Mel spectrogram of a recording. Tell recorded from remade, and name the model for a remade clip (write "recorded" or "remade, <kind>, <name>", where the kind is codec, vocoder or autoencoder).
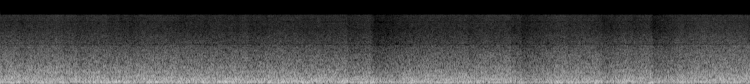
recorded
